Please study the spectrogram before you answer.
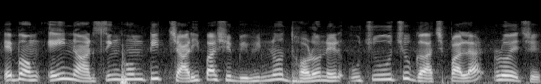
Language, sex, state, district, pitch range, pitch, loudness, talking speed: Bengali, male, West Bengal, Dakshin Dinajpur, 165-225 Hz, 200 Hz, -13 LUFS, 135 wpm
